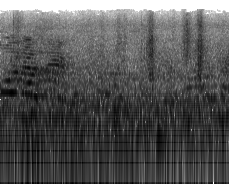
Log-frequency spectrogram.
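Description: Children's voices in the background, with high-pitched calls in the first half second, over street ambience. Two sharp clicks follow near the end.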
